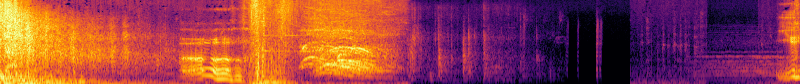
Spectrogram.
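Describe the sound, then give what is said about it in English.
A single loud gunshot bursts out and decays over about a second, followed by short voiced groaning sounds and then near silence with a few faint ticks. “You actually shot him.”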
